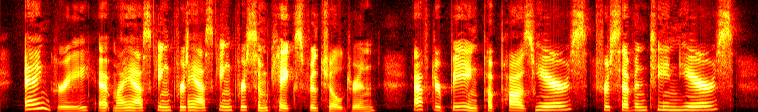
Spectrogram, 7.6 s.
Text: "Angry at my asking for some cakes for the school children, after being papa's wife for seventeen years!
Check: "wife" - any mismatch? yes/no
yes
